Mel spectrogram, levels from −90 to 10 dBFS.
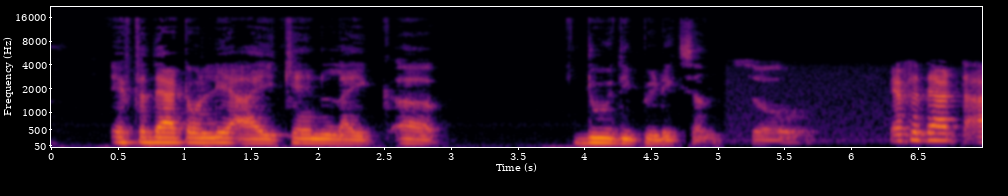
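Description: At 5.05 s the sound turns boxy and quieter, likely an input switched to a poorer device. The spectrogram goes blank above 4.5 kHz, and the waveform shrinks slightly.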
